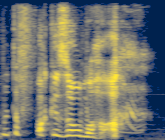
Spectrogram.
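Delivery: very high-pitched New Yorker voice. Imagining how a New Yorker would react: New Yorker accent. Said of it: "Like in the in that New Yorker voice".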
